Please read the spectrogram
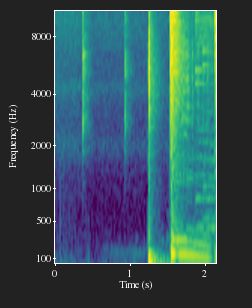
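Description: Three sharp clicks, evenly about half a second apart, count in the song; about a second and a quarter in, the band comes in with a loud low hit and sustained chords with guitar and drums.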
